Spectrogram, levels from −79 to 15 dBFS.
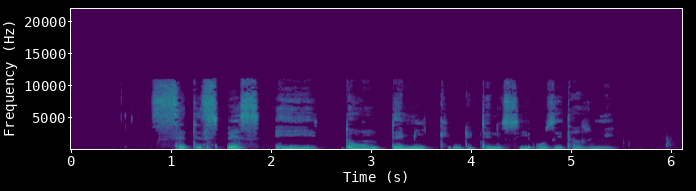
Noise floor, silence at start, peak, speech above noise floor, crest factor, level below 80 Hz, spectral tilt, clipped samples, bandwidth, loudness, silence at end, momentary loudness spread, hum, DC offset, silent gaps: -68 dBFS; 0.8 s; -12 dBFS; 37 dB; 20 dB; -70 dBFS; -4 dB/octave; under 0.1%; 11.5 kHz; -31 LUFS; 0.15 s; 12 LU; none; under 0.1%; none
